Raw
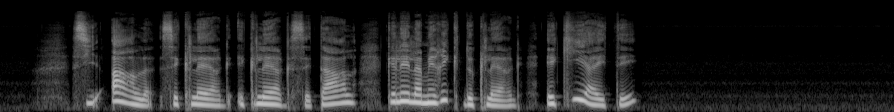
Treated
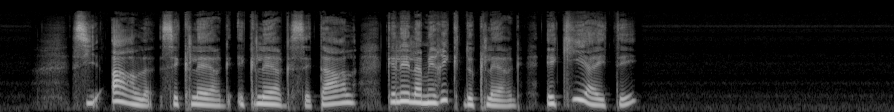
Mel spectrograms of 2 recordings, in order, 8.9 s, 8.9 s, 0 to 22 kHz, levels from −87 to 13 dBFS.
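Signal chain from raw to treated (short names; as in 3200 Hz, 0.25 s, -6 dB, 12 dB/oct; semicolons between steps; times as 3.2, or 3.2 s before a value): high shelf 4300 Hz +11 dB; gain -1 dB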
